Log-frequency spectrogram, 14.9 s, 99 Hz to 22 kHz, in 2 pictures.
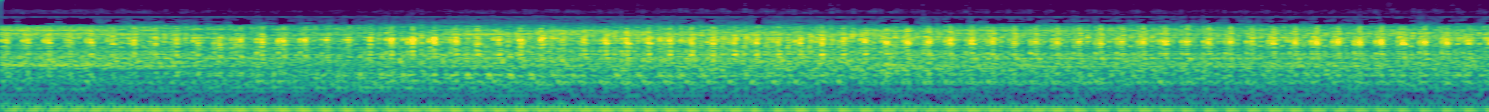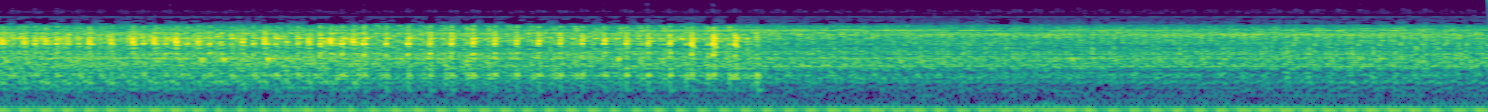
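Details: Subaru Impreza STI GVF with unequal length headers, forged pistons and rods, APR head studs and GSC272 high cams, cold start idle: a low steady knock about twice a second under loud rumbly exhaust; owner suspects spun bearings.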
